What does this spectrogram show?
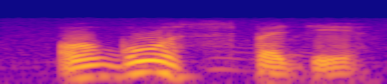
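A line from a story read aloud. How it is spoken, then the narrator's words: Muttering. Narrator (Russian): пробормотал Ранд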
